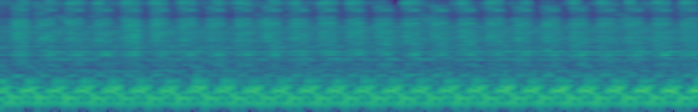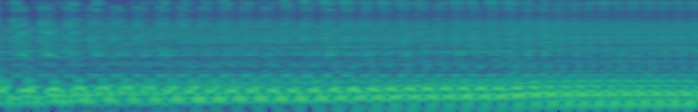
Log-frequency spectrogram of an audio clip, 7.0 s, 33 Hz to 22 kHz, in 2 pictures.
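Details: Yanmar 2GM diesel engine that starts knocking and jumping violently after running a while, throttle being varied: a heavy, regular knock about three to four beats a second over a deep rumble.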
